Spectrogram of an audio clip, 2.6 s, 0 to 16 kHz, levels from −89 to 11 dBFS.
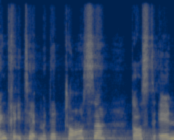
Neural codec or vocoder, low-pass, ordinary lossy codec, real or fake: none; 14.4 kHz; Opus, 32 kbps; real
